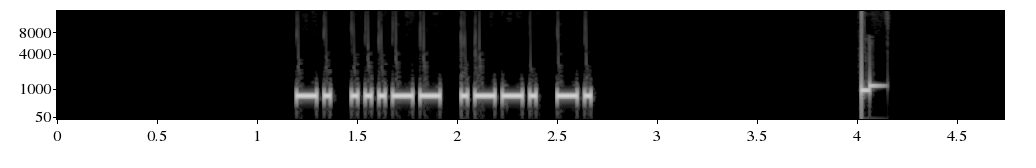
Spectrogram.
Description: Morse code, heard as a keyed tone, about 36 wpm, 700 Hz. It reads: N3PN
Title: USA Call Signs - 4 Characters - 2x Character Spacing - 35wpm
